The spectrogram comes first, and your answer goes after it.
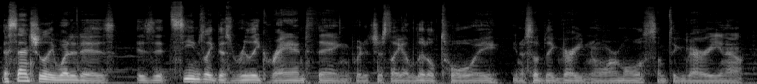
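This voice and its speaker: A man's voice: sits low, steady tone, a little fast, hardly any pauses, faint music behind. A man in a casual podcast chat, explaining things hesitantly with plenty of fillers.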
